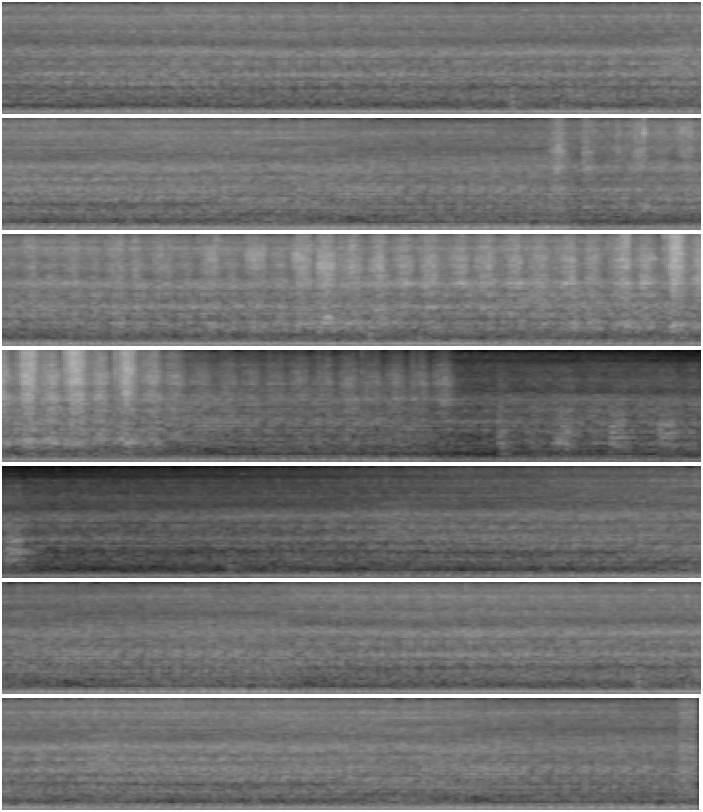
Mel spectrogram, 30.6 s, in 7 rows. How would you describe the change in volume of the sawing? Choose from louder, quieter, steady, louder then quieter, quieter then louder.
louder then quieter.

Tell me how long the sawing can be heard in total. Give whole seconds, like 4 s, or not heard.
10 s.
